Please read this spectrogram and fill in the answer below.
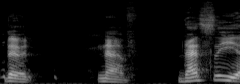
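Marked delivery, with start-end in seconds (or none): none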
